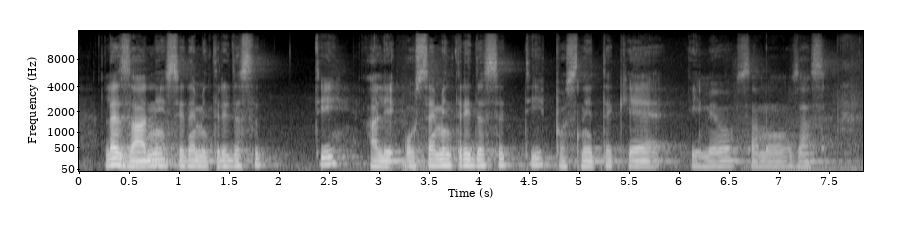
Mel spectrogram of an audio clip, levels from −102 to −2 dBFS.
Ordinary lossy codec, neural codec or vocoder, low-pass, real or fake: MP3, 96 kbps; vocoder, 48 kHz, 128 mel bands, Vocos; 14.4 kHz; fake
